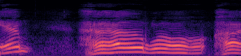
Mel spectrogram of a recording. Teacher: ha simple bunyinya daripada dalam halqum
